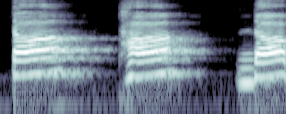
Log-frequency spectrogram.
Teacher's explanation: हमारी जीवा कहाँ, मूर्धा पे स्पर्श कर रही है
